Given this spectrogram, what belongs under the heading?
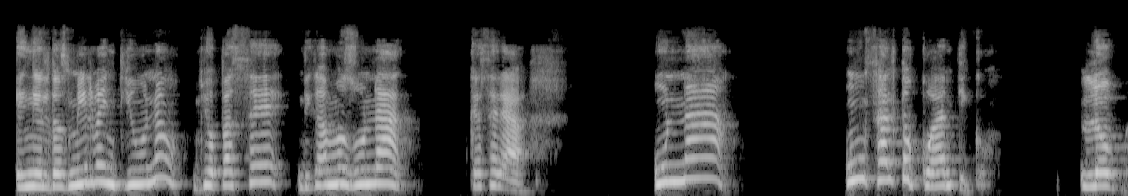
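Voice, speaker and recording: A middle-aged woman with an Ecuadorian accent telling her personal story in an emotional, earnest way, often halting and repeating words. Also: high voice. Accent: Ecuadorian Spanish. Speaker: network marketing leader. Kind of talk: personal testimony.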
